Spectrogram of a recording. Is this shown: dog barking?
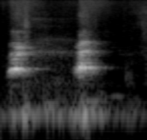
yes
